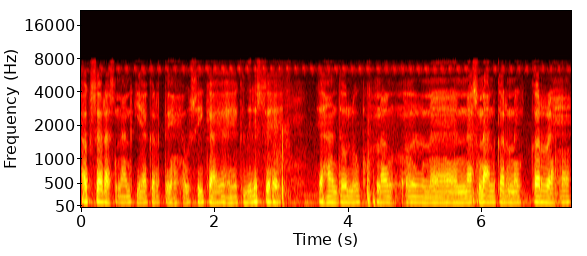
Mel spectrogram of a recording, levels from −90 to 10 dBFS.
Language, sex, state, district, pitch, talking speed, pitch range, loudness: Hindi, male, Punjab, Kapurthala, 110 Hz, 165 wpm, 110-115 Hz, -19 LUFS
